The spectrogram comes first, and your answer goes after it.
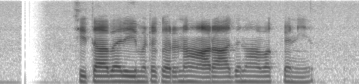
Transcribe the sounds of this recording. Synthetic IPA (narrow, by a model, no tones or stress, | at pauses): sit̪aːbæliːməʈəkəɾənəaːɾaːd̪ənaːʋakʋænijə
